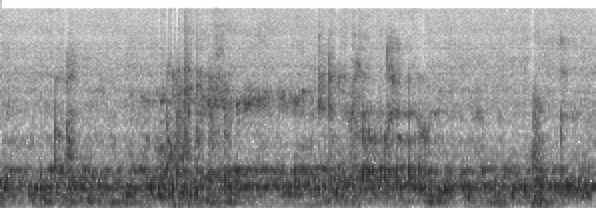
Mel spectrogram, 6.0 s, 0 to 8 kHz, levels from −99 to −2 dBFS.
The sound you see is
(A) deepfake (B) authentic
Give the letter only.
A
